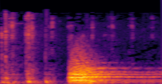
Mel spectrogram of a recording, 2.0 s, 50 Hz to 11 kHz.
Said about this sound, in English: As the clock finishes striking 12.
